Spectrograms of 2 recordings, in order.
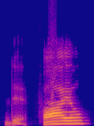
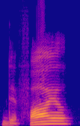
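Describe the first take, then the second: First: "Defile" split slowly, loud high "file"; weak then up, slowly. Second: "Defile" joined up, with loud "file"; weak then up. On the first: Teacher showing you go up, "Defile" slow and split. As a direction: draw out "Defile", pausing before a strong "file". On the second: Teacher repeating for learners, "Defile" whole with final stress. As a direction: say "Defile" in one go, stressing the end. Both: Shown as a demonstration. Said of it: "start weak and then you go up".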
